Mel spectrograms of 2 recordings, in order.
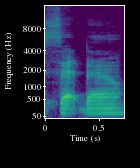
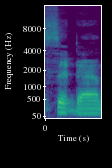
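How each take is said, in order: First: The vowel is a Southern e sound. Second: The vowel is a standard short i. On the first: "they say set down" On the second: "instead of saying sit down"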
